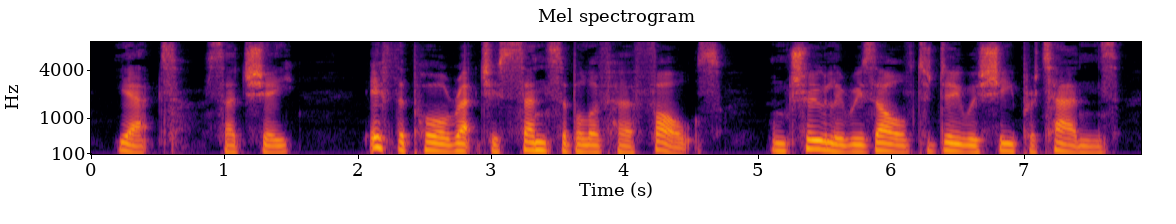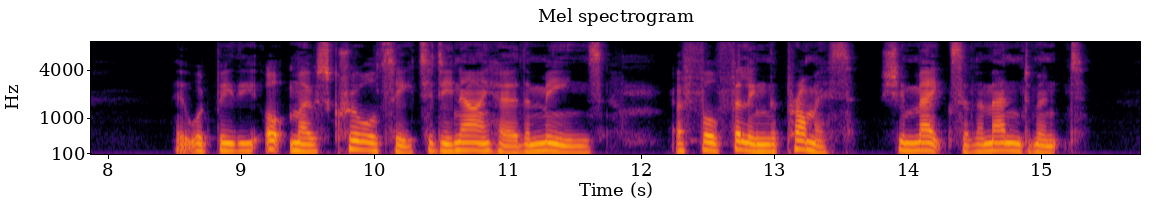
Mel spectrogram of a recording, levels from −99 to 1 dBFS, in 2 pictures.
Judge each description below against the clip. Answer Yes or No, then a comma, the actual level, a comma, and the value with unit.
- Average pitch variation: Yes, average, 3.1 semitones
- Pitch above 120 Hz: Yes, medium, 140 Hz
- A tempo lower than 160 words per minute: Yes, average, 150 wpm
